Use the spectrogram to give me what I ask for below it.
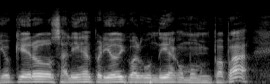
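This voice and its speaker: Here a man speaks at a very fast pace. His pitch sits fairly low. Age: 20s. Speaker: comedian and actor. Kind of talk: casual chat. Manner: halting.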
